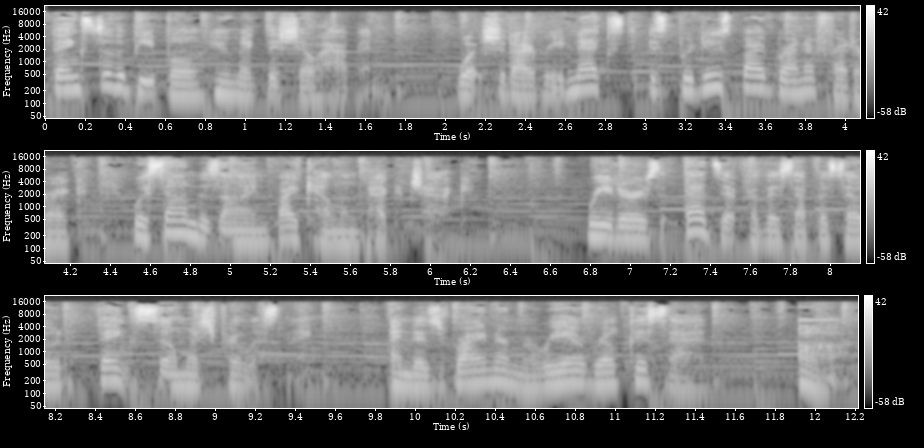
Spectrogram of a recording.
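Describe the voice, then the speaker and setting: A woman's voice: low voice, expressive, a little fast, mellow, faint music behind. A woman hosting a book podcast, chatting with guests and addressing her listeners. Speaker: podcast host. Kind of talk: warm book-podcast hosting, interview and sign-off.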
